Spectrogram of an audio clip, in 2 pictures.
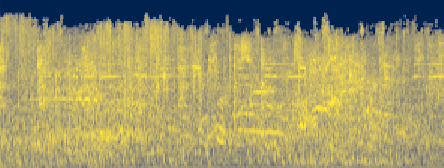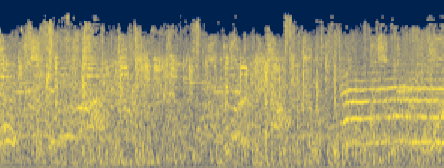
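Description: Horses neigh and gallop in a battle against war elephants: many shrill whinnies rise over a loud, continuous clatter of hooves, mixed with crashing impacts throughout.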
